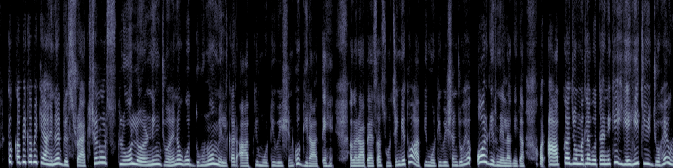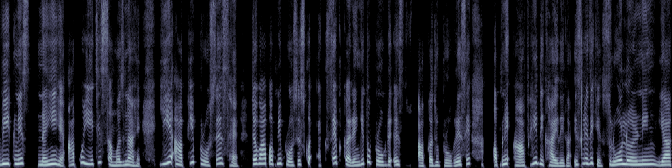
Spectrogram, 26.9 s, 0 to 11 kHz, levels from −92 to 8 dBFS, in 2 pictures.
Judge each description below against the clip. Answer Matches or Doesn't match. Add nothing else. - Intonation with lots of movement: Matches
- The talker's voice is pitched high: Matches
